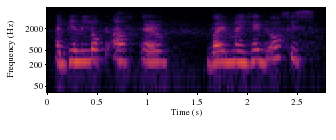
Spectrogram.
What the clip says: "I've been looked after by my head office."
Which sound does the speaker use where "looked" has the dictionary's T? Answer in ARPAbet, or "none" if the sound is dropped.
T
